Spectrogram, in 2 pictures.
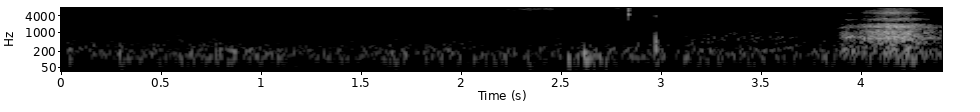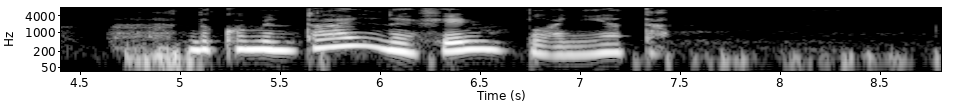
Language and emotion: Russian, sad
